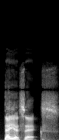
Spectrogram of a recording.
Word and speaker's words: Deus Ex: Is it Deus Ex? – Deus Ex.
